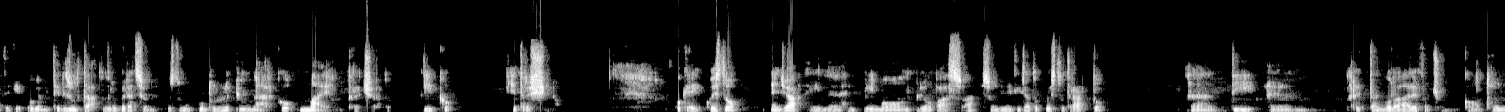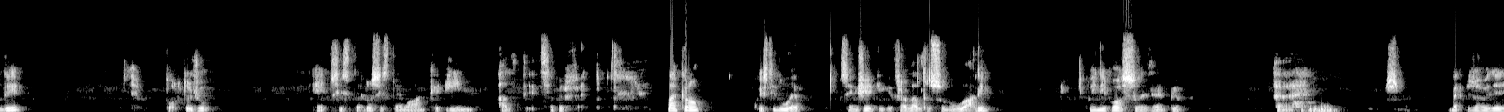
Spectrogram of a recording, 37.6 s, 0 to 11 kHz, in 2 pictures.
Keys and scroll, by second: 17.6 super+d.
